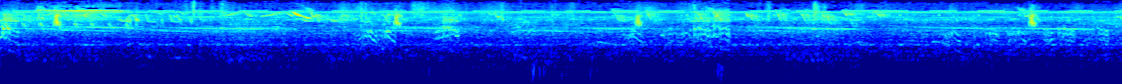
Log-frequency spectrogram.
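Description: White-browed meadowlark singing short, sharp chirps and buzzy sweeping notes every few seconds, over a steady high insect drone and other distant birds.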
